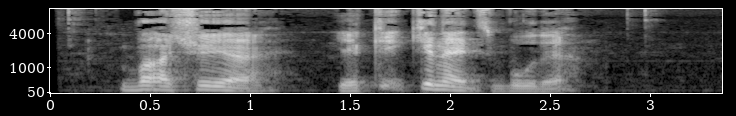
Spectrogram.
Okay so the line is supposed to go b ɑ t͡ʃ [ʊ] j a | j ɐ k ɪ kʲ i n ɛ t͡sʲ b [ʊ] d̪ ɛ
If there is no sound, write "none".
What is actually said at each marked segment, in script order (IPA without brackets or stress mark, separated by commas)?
ʊ, u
